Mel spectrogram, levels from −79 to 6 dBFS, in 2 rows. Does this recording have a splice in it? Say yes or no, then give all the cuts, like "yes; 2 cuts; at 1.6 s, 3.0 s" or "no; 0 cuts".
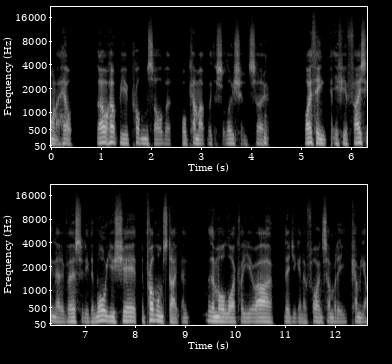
no; 0 cuts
